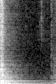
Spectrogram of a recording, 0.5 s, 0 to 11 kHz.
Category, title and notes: Sound effects > Other mechanisms, engines, machines
Handsaw Oneshot Hit Stab Metal Foley 10
twang, percussion, hit, vibe, tool, smack, plank, perc, shop, foley, sfx, handsaw, household, metal, vibration, saw, twangy, fx, metallic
